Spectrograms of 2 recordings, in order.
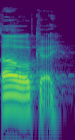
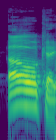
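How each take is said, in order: First: Said in the usual way. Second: Higher, louder "Oh" as it clicks; sudden realization. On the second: Real, not acted. Cohost suddenly recalls the video, realizing aloud. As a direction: catch on all at once with a loud "Oh".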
